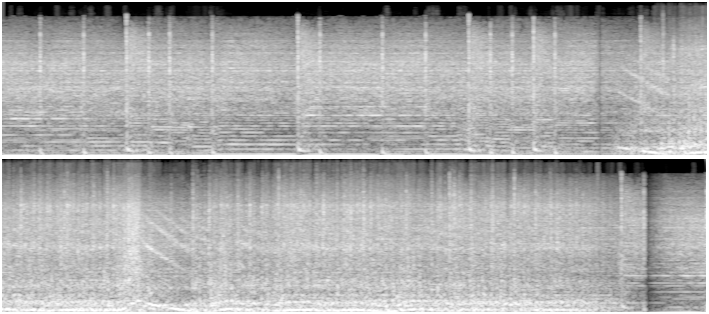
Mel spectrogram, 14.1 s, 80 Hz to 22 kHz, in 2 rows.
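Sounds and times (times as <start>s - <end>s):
boat inboard engine running: 6.0s - 13.5s.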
